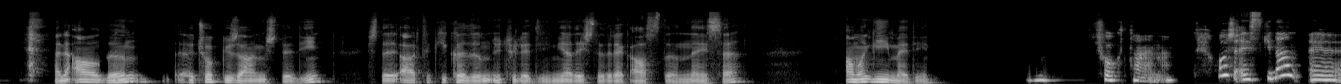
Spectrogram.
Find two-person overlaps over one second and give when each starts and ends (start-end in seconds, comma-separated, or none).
none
